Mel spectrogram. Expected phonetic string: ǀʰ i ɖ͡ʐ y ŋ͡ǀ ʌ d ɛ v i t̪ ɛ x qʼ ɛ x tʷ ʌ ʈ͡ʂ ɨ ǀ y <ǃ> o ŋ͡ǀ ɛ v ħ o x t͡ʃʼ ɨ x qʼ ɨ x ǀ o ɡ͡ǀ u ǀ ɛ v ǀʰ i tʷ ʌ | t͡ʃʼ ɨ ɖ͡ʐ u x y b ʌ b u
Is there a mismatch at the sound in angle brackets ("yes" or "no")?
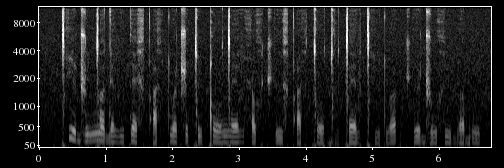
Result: no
